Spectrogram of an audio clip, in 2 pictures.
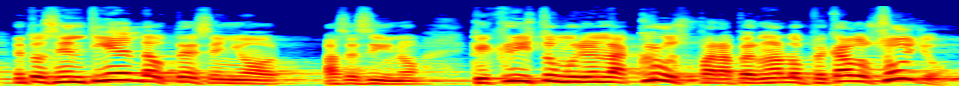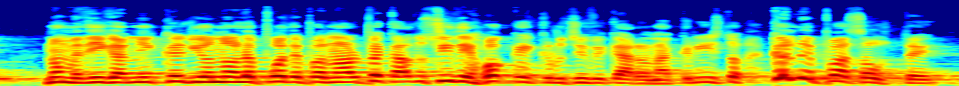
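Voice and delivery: high, insistent acted scolding; re-enacted heated reproach; indignant rebuke. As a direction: set the man straight, pitch held high. Preacher retells rebuking the hitman.

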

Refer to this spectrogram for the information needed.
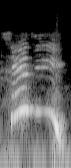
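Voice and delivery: very high, loud scream. A narrator's reading. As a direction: shriek the name at the top of your pitch. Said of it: "I screamed".

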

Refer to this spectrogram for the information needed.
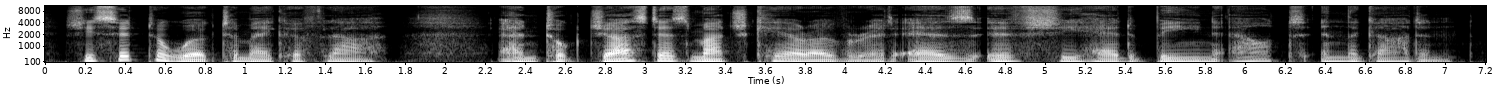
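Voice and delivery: ordinary delivery, nothing marked

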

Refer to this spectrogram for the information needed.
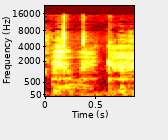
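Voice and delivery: barely audible amazed whisper; hushed awe; awed whisper. Real, not acted. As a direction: whisper in disbelief. Awed by the earrings.

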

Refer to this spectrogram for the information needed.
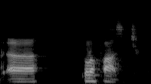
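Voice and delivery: usual speaking voice

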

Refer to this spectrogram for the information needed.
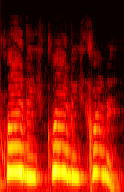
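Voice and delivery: very high calling out, fading at the end; girl calling for granny. Acted. Girl searching the house, calling granny very high. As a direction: call out like a little girl in the house.

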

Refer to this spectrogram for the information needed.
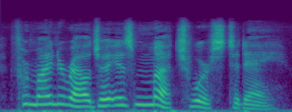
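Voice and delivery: fussy governess sounding a touch sorrowful. Acted. Governess Miss Royle speaking to her pupil, sorrowful.

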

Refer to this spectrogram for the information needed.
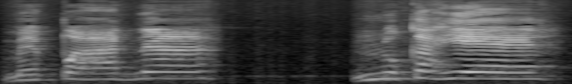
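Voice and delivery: high, loud teasing call; high loud beckoning call. Acted. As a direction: call after him down the road. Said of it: "she called out to me".

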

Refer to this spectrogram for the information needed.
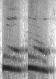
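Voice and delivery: high, loud hooting owl call. Acted. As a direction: hoot the words like an owl to the kids. Owl hoots in picture book.

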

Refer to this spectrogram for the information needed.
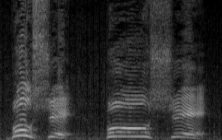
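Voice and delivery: loud, high-pitched yell of protest; furious at the game; angry outburst. Real, not acted. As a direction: shout it out in real outrage. Player rages at game death.

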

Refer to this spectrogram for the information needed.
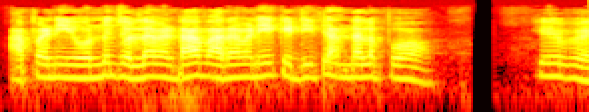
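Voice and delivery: normal talking voice

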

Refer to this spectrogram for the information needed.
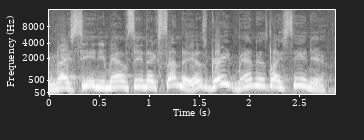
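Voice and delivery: mock a churchgoer breezing past; breezy brush-off. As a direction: churchgoer dismissing someone after service, cheery and high. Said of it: "he's like".

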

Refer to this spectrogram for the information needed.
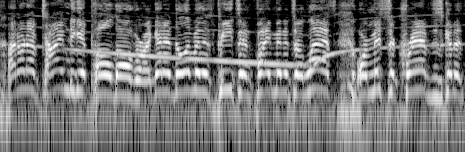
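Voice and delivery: angry cop voice. Acted. Cop voice, angry at being pulled over.

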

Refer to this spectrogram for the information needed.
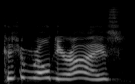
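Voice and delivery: very high, petulant complaint; mock hurt whine. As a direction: whine it like a sulky child. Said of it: "we have become so incredibly sensitive".

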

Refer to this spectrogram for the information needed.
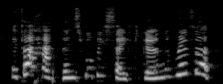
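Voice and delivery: a hint of a story-book pig; wild pig. A narrator's reading. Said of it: "grunted a wild pig".

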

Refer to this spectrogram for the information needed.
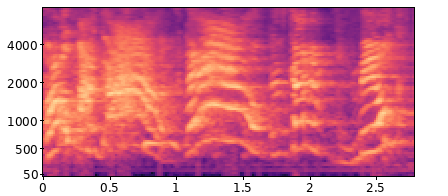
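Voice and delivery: high panicked cry for help; panicked shout. Acted. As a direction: scream for help in mock panic. Panic at kitchen fire.

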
